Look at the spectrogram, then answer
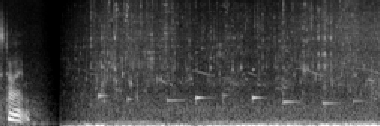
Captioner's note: waves lapping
